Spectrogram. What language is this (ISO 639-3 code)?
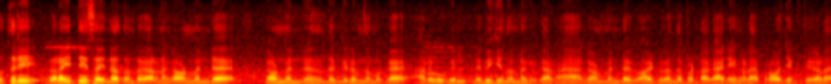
mal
